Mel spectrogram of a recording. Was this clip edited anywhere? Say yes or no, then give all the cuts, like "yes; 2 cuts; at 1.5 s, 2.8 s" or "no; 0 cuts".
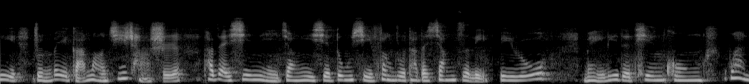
yes; 1 cut; at 4.9 s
